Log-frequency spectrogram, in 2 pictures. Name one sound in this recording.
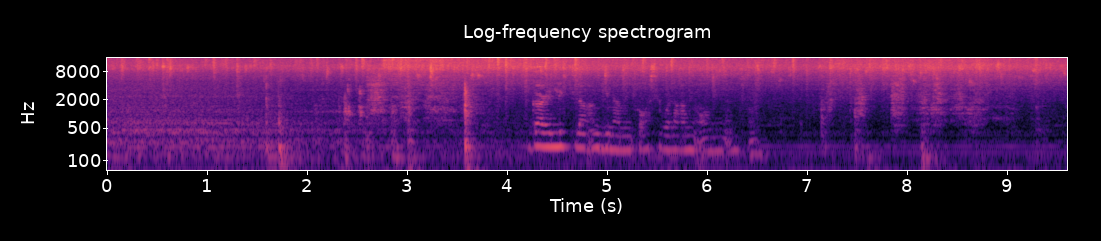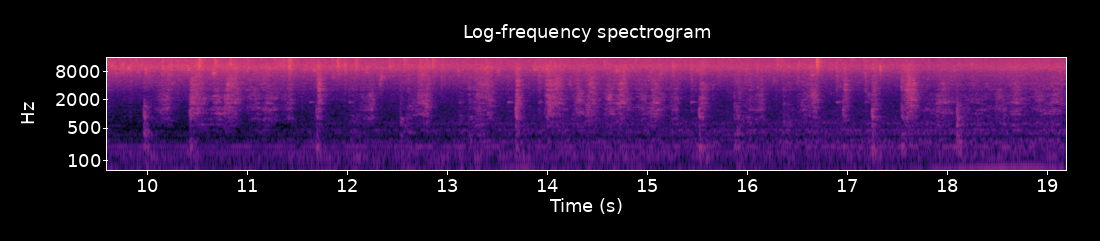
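Food sizzles in a frying pan.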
